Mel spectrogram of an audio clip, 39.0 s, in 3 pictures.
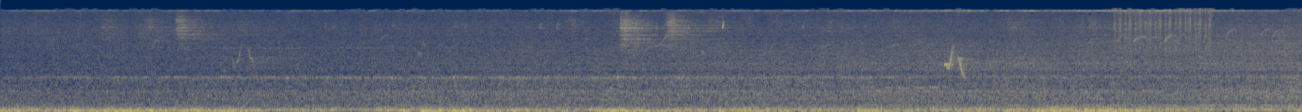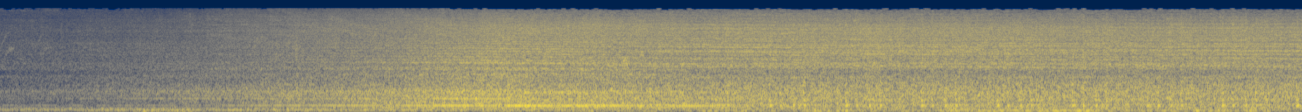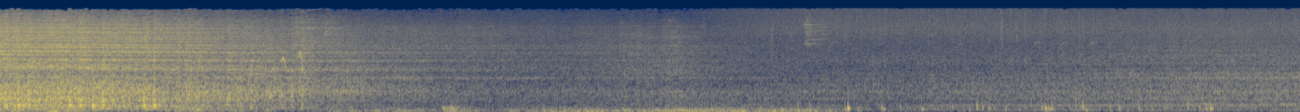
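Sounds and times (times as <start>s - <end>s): locomotive hum: 3.1s - 39.0s
train wheels running over rails: 14.0s - 30.9s.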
